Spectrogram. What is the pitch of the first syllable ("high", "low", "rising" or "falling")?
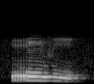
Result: low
